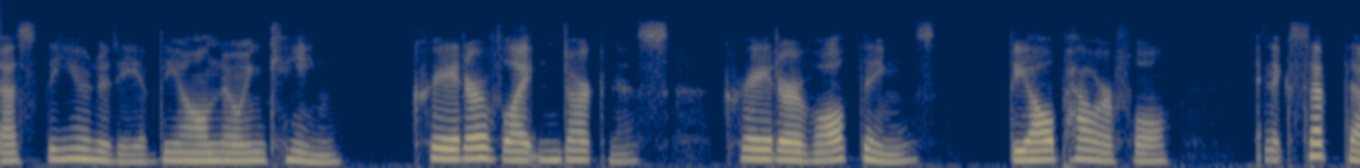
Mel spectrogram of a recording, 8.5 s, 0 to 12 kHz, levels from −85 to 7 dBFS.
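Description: A lost AMR speech frame at 7.87 to 7.91 s: one 20 ms frame failed its check, so the decoder patched it from the previous frame, leaving a brief dip.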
